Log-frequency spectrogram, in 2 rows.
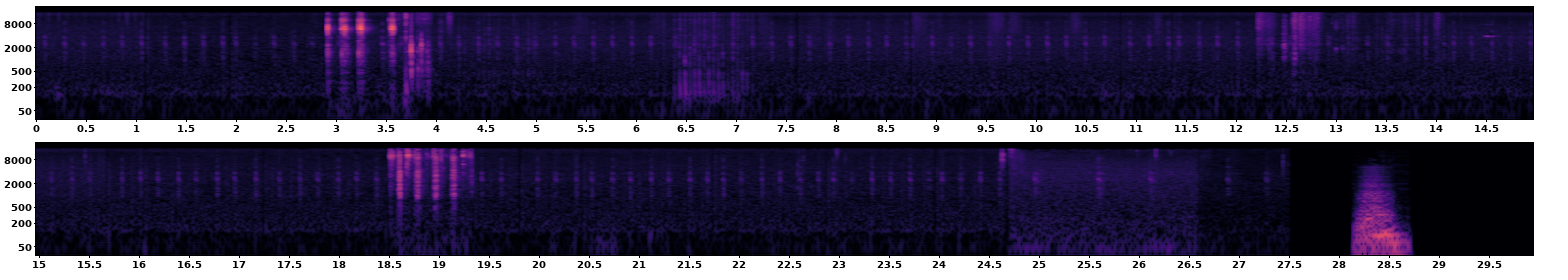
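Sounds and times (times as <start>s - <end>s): faint regular ticking: 0.0s - 12.2s, 12.8s - 27.5s
rapid clicking bursts: 0.1s - 12.2s.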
